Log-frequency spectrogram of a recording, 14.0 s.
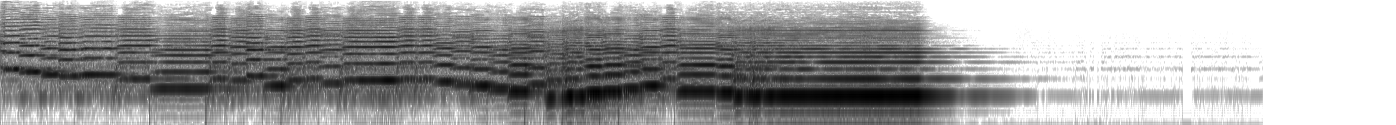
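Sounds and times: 
violin and cello duet: 0:00.0 - 0:09.4.

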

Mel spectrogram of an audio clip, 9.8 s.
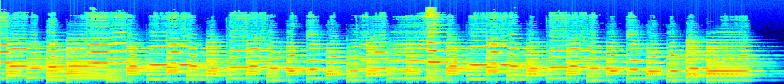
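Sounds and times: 
flute playing polka: 0:00.0 - 0:09.5.

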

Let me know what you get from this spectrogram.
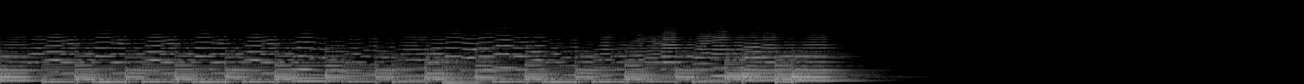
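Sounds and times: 
Irish jig medley on trumpet: 0:00.0 - 0:08.6.

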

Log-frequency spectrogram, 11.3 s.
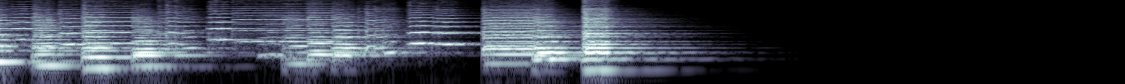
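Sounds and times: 
string quartet: 0:00.0 - 0:06.8.

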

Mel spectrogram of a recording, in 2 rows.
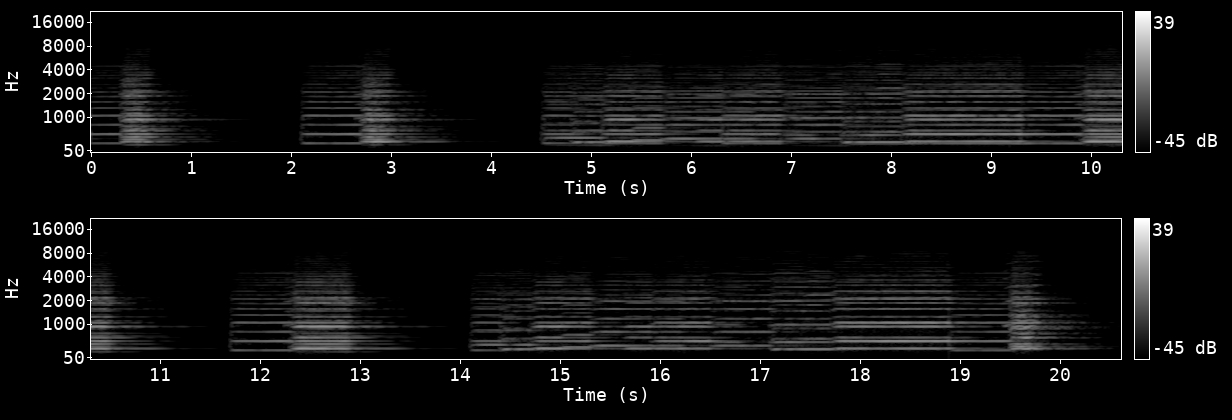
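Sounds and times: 
violin trio playing: 0:00.0 - 0:01.0, 0:02.1 - 0:03.4, 0:04.5 - 0:10.8, 0:11.7 - 0:13.3, 0:14.1 - 0:20.3.

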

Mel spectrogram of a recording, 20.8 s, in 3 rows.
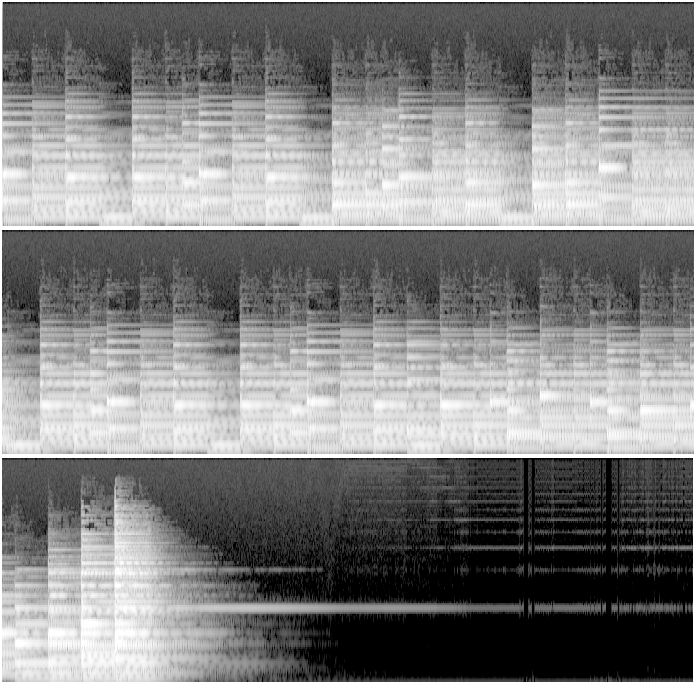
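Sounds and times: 
piano duet: 0:00.0 - 0:16.0.

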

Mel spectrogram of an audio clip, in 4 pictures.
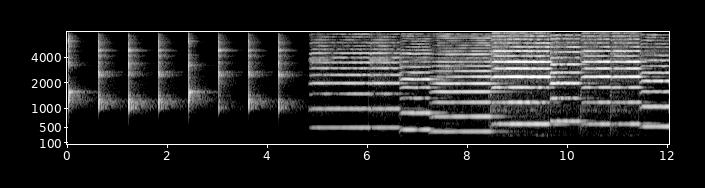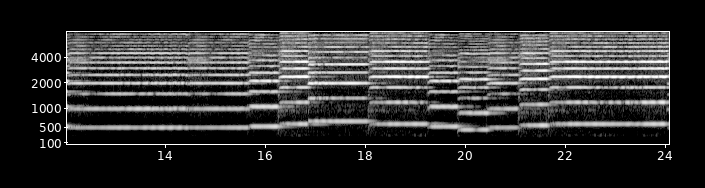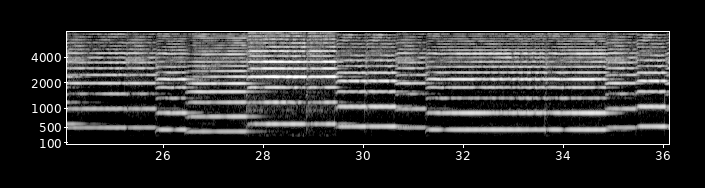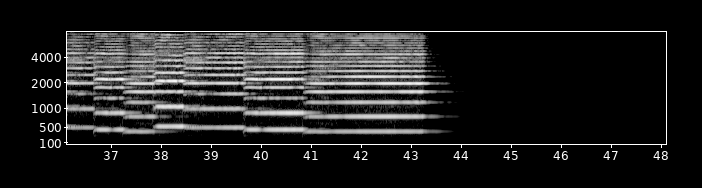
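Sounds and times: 
violin in karaoke duet: 0:04.8 - 0:43.8.

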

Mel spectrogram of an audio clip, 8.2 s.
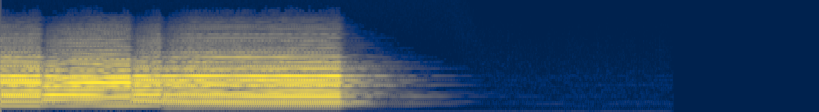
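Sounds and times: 
trombone quartet playing a hymn: 0:00.0 - 0:03.7.

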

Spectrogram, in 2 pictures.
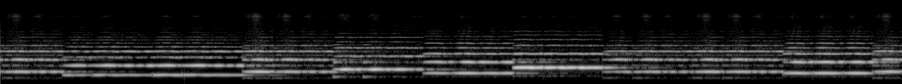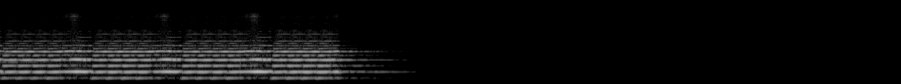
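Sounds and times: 
flute duet: 0:00.0 - 0:13.1.

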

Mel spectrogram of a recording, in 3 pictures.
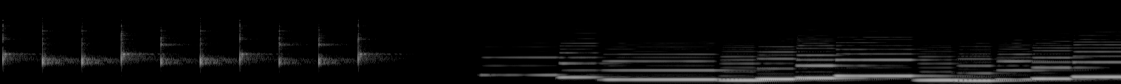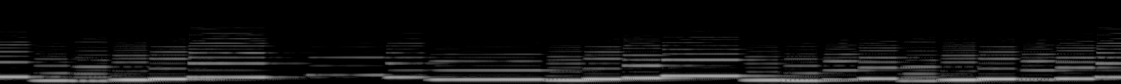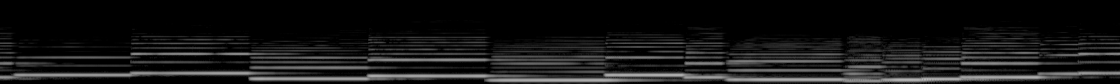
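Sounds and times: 
flute and clarinet duet: 0:04.9 - 0:33.6.

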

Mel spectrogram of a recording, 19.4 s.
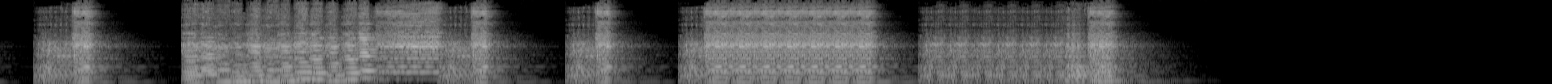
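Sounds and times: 
cello duet: 0:00.4 - 0:01.5, 0:02.3 - 0:06.4, 0:07.1 - 0:07.9, 0:08.5 - 0:14.5.

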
